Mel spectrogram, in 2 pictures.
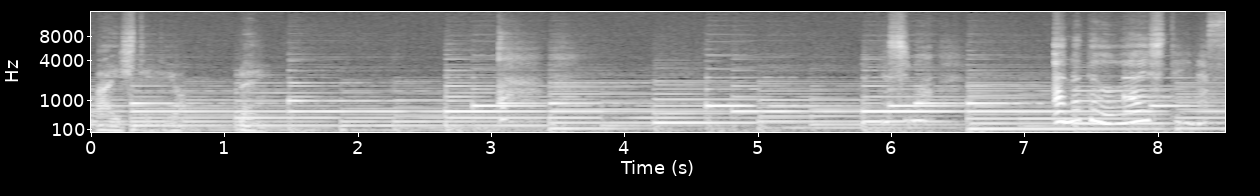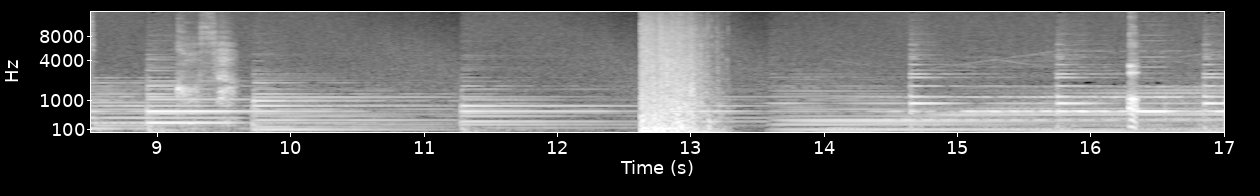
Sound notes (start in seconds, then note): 4.8 rain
